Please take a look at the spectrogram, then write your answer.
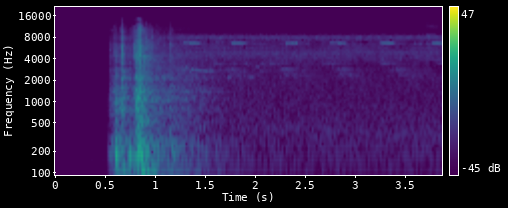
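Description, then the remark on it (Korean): The front entrance door of a camp lodging surrounded by low forest slides open after overnight rain with a loud rolling rumble and clatter, then settles into a steady outdoor hiss with faint high insect-like chirps, no voices. “현관 출입문을 열자.”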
